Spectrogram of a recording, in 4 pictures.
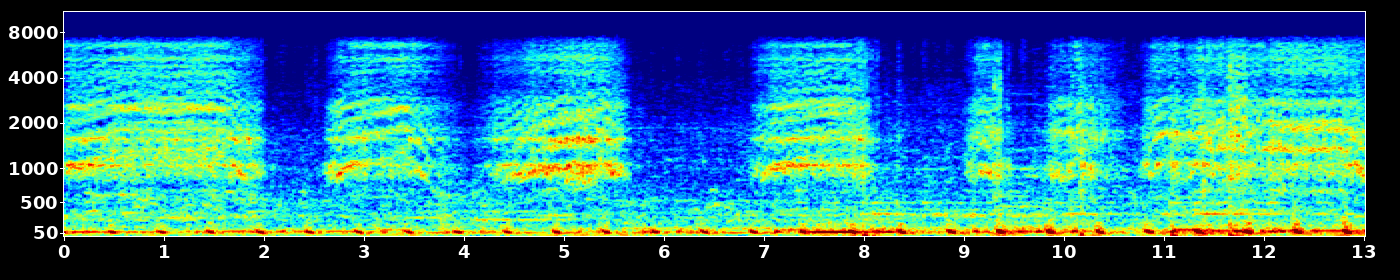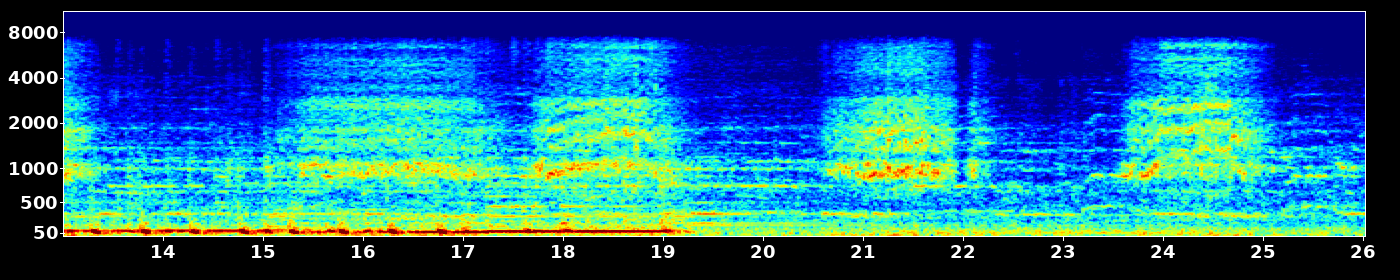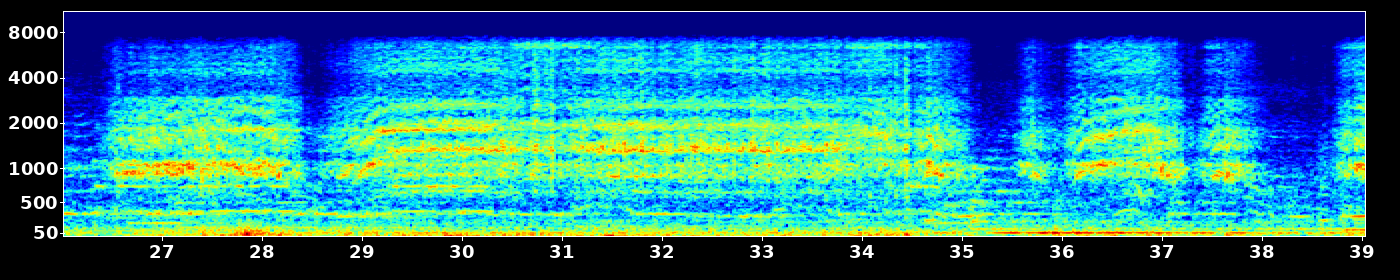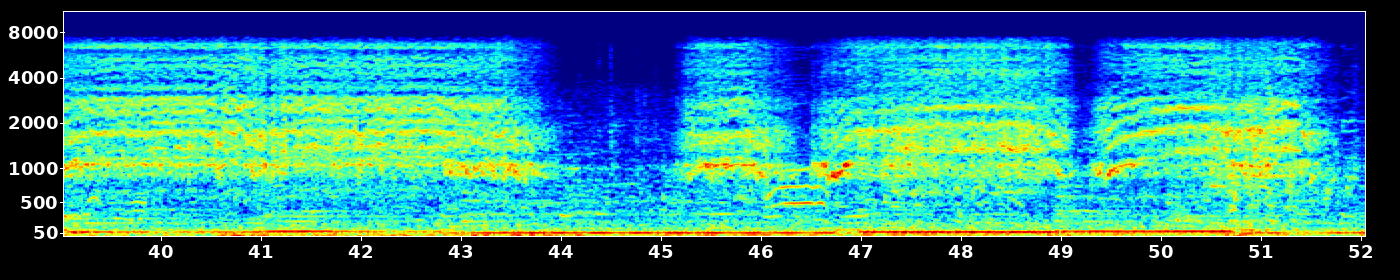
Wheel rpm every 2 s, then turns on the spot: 120, 60, 70, 60, 50, 100, 80, 30, 80, 60, 50, 20, 50, 80, 100, 160, 160, 70, 70, 90, 160, 130, 30, 100, 120, 110.
none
